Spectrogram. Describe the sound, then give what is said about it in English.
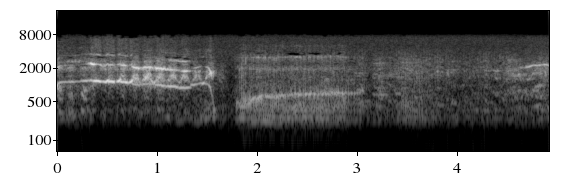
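A horse named Gulliver snores loudly while asleep at a riding ring: a drawn-out, wavering whistle-like inhale followed by a rough, rumbling exhale, then a fainter breathy snore trailing off. “Doggone, he's asleep again.”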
